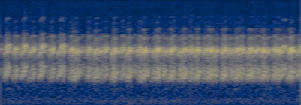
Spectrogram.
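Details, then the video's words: Tree frogs singing by night at a forest pond, north-east Italy, mid-April; many rapid, harsh pulsed calls blending into an unbroken rattling chorus. "relaxing forest pond by night with singing tree frogs"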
